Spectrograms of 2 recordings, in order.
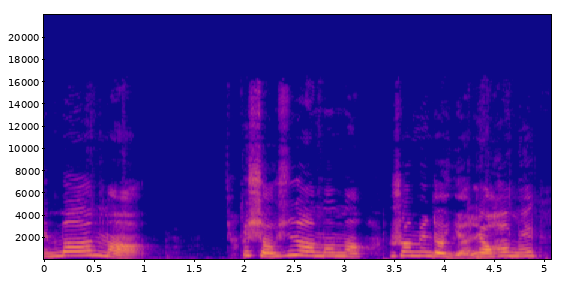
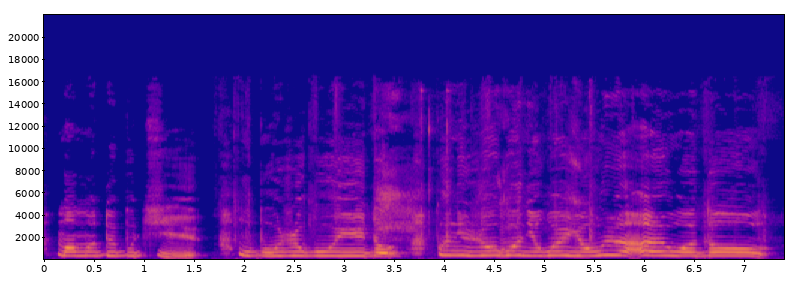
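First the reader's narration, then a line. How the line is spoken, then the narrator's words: Crying. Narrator (Chinese): 阿丽哭着说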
